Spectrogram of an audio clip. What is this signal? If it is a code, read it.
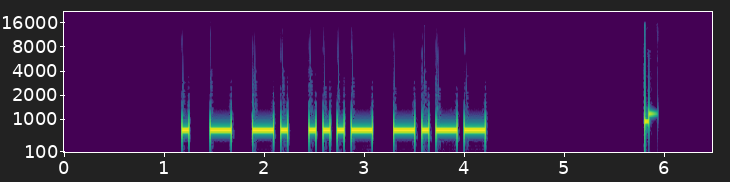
Morse code, heard as a keyed tone, about 17 wpm, 700 Hz. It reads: ETNVY
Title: Code Groups - 5 Letters - 17wpm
